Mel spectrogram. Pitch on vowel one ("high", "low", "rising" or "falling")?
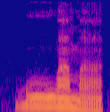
high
